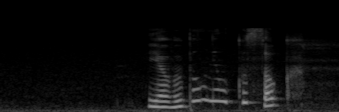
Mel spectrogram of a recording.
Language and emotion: Russian, positive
